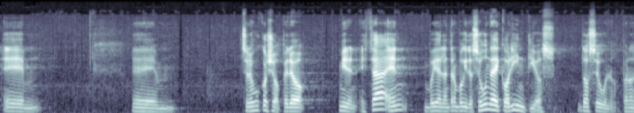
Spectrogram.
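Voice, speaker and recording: A man's voice: mid-range voice, creaky, a bit bright. A man preaching a sermon in a church, asking the congregation questions and repeating words as he searches for them. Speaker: pastor. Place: church hall. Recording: church hall reverb.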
